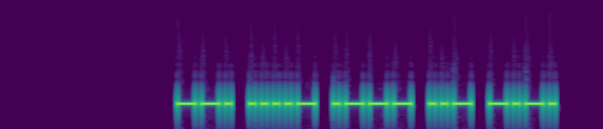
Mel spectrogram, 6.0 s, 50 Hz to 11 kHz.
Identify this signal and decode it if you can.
Morse code, heard as a keyed tone, about 20 wpm, 700 Hz. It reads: G4JUC
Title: DXCC-100 Call Signs - 5 Characters - Repeated 3x - 20wpm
